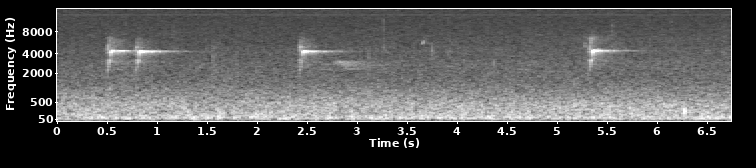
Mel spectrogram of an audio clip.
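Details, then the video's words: Sika deer whistling near Dobroplyosy village, Krasny Bor, on 3 October 2015, reacting to danger and calling to each other: four short, high, thin whistles with brief falling tails, scattered over seven seconds against a quiet, steady background hiss. "Олень пятнистый. Свист. Sika deer. Whistling."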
